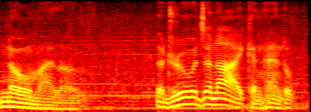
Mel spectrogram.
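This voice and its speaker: A man playing a grave, wise ancient elven druid leader with a measured, formal delivery in a video game. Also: low-pitched, wildly swooping pitch, soft background music, exaggerated voice. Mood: grave concern. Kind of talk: dramatic video game cutscene acting.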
